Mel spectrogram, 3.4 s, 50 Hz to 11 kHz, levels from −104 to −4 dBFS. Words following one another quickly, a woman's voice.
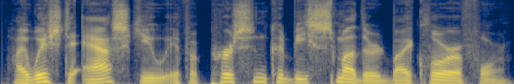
No: fast, 230 wpm; male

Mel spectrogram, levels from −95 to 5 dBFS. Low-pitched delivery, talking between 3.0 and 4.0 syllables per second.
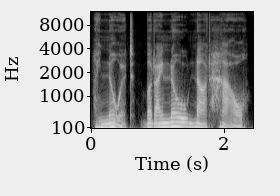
Yes: low, 100 Hz; 3.6 syllables/s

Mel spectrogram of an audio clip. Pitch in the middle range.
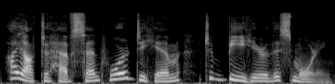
Yes: medium, 170 Hz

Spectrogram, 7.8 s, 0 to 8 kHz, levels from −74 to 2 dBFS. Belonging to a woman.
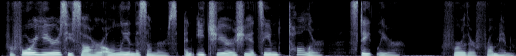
Yes: female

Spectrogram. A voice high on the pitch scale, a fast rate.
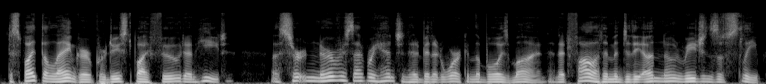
No: low, 130 Hz; fast, 235 wpm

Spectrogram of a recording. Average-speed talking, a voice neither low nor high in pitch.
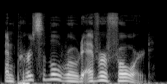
Yes: average, 180 wpm; medium, 160 Hz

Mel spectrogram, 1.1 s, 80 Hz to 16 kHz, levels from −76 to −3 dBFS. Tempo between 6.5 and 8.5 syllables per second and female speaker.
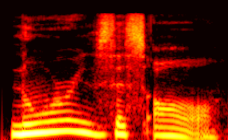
No: 3.8 syllables/s; female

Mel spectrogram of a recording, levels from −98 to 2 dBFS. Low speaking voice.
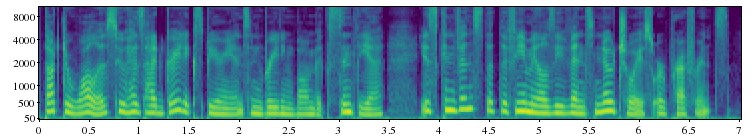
No: high, 210 Hz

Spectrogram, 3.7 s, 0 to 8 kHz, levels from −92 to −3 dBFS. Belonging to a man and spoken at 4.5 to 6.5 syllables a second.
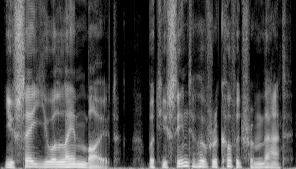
Yes: male; 6.2 syllables/s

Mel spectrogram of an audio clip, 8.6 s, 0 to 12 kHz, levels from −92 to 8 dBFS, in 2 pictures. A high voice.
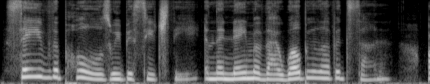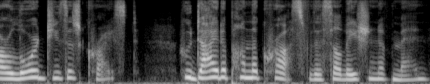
Yes: high, 230 Hz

